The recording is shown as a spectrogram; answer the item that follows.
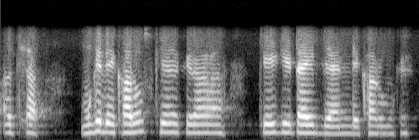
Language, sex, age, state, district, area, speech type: Sindhi, male, 18-30, Gujarat, Kutch, rural, conversation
